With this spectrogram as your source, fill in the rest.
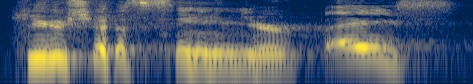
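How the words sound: It is said while laughing. "maybe they're bent over in laughter"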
